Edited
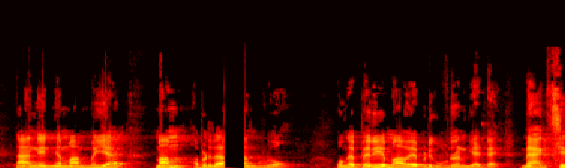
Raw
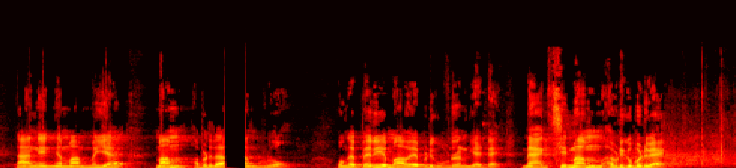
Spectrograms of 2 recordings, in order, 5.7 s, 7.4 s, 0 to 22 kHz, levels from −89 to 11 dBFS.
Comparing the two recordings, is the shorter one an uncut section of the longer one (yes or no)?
yes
